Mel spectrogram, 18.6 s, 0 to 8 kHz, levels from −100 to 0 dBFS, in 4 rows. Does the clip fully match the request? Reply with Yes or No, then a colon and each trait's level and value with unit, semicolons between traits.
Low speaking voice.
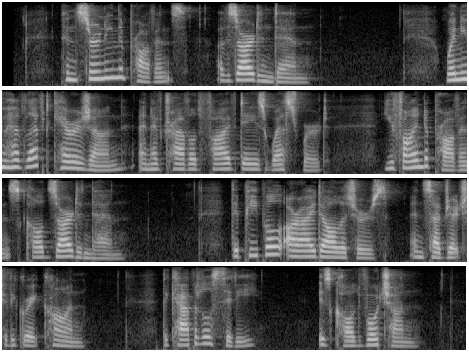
No: medium, 185 Hz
